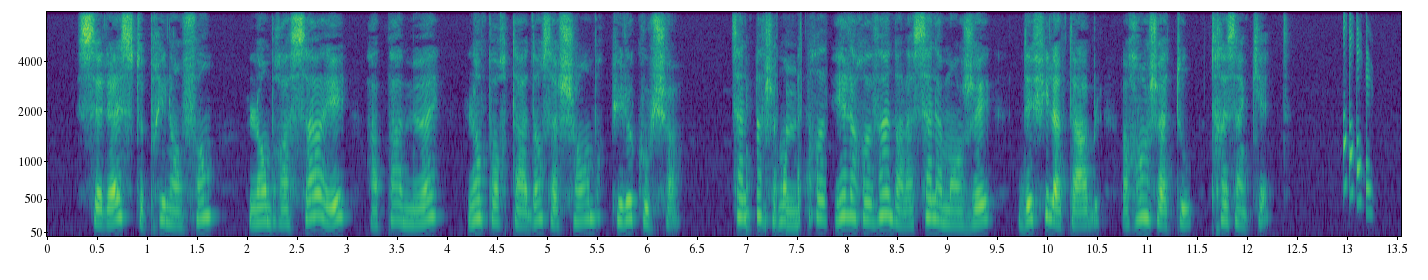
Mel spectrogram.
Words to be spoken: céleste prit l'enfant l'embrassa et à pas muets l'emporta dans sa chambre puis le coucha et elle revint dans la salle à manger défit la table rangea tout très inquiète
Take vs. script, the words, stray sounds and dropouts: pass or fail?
fail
